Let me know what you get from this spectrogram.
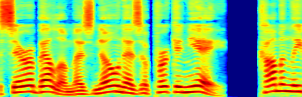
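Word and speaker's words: Purkinje: brain called the cerebellum is known as a perkinier commonly pronounced per kin g cell it is named after the anatomist who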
